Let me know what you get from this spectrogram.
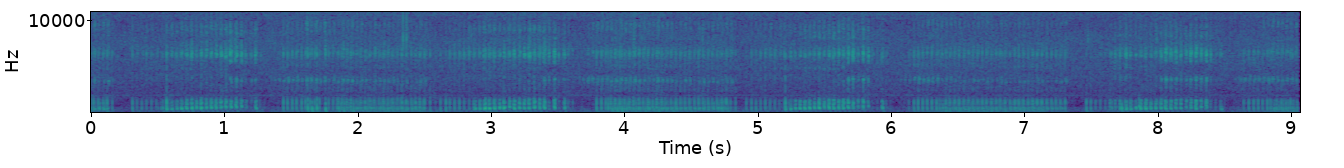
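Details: Loud purring from a sleeping female house cat indoors, longer drawn-out rumbling pulses of over a second each, separated by short breathing breaks.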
